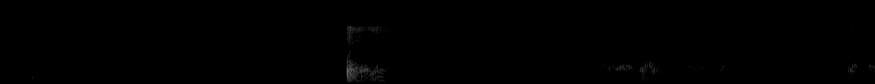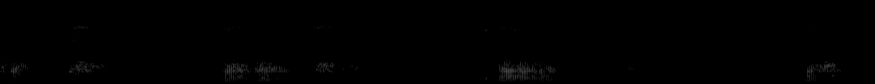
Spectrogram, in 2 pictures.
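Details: Soft, irregular, wheezy snuffles and snores from a sleeping pet dog, with faint room noise; dog snoring.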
